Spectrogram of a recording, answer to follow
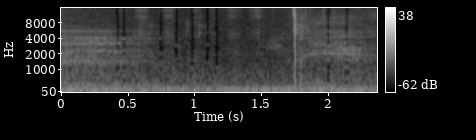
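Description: Quiet pen writing on paper at a desk microphone, with a single sharp click near the end.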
